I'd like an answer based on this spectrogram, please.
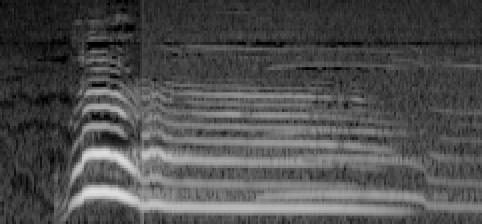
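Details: A gray wolf (Canis lupus) howls: a quick rising swoop that settles into a long, steady, mournful tone.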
